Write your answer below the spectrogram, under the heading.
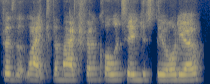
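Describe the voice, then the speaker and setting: A woman's voice: medium pitch, completely flat delivery, normal speed, a little mellow. A woman co-hosting a podcast in casual, conversational chat. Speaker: podcast co-host. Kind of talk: casual podcast chat about films and games. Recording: echoey room, distant from mic.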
